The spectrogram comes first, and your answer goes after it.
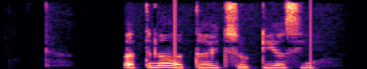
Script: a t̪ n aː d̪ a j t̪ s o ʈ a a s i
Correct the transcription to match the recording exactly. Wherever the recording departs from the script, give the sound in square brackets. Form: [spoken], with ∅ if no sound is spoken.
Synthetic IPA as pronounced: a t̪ n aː [t̪] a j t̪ s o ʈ [i] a s i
